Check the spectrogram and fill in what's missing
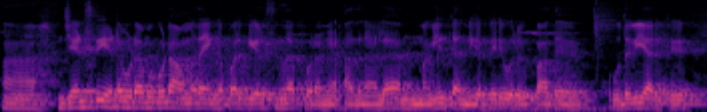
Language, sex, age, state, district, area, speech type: Tamil, male, 18-30, Tamil Nadu, Dharmapuri, rural, spontaneous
